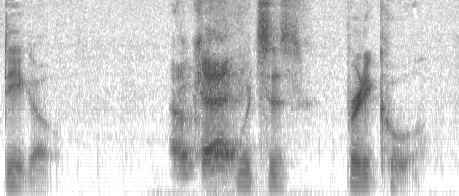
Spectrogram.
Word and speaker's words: Dihigo: apparently it's pronounced Dihigo, Okay.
